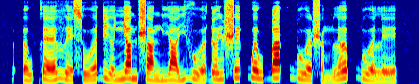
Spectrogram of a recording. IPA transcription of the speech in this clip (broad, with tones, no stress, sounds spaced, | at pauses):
ʔ ə˨˩˦ w k ɛ˨˩˦ v e˨˩˨ s u˨˩˦ ə̯ ɗ i˨˩˨ ə̯ ɲ a˧ m ʂ a˨˩ ŋ j a˨˩˦ j v u˨˩˨ ə̯ ɗ ə˧ j ʂ e˦˥ p̚ w ə˧ w ɓ a˦˥ k̚ ɓ u˨˩ ə̯ ʂ ə˨˩˨ m l əː˦˥ p̚ ɓ u˨˩ ə̯ l e˨˩˦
